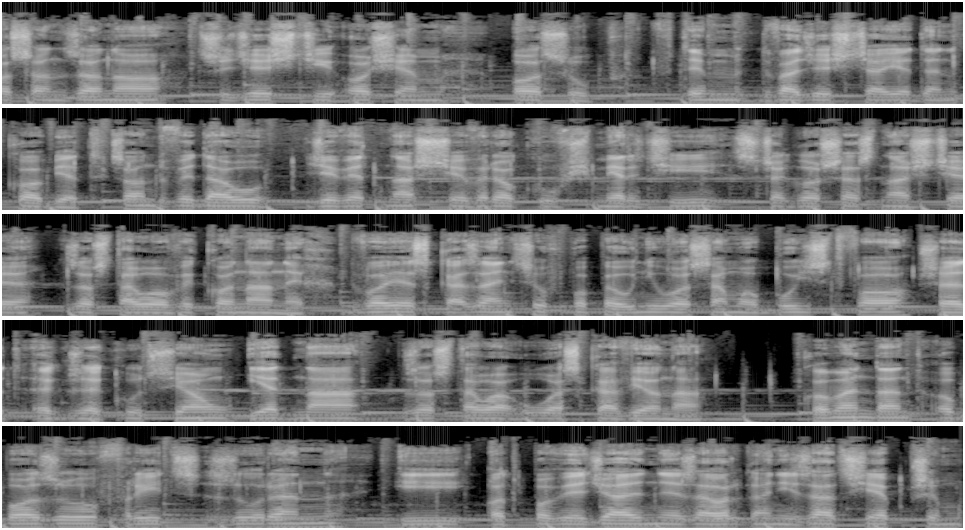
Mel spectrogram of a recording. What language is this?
Polish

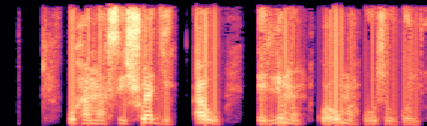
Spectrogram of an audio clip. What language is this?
Swahili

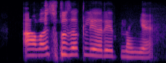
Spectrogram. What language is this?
Marathi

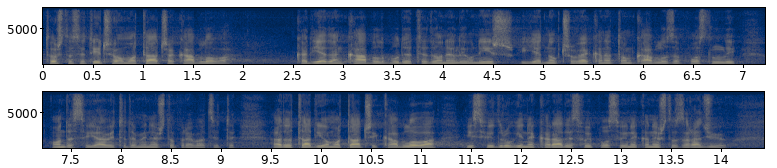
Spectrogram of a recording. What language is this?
Serbian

